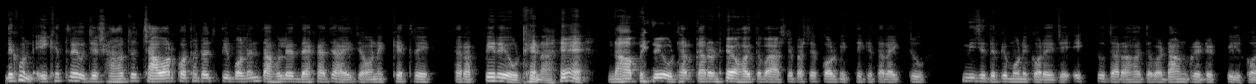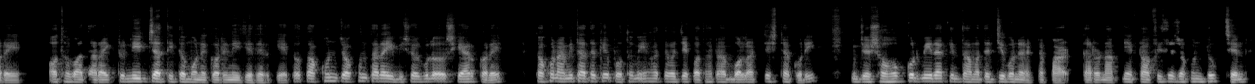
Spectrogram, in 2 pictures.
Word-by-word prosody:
দেখুন 160 +6 +5
এই 140 - +2
ক্ষেত্রে 165 +1 -2
ওই - - -1
যে - - +6
সাহায্য 130 +2 -1
চাওয়ার 140 +1 +8
কথাটা 155 0 +2
যদি 155 0 -2
বলেন 145 +4 +3
তাহলে 130 +2 +2 0.2
দেখা 120 - +1
যায় - - +3
যে, - - 0
অনেক 125 0 -4
ক্ষেত্রে 130 - +1 0.3
তারা 120 - +1
পেরে 170 -2 +8
ওঠে 105 - +3
না। 100 - -2
হ্যাঁ? - - +6 0.4
না 125 - +5
পেরে 155 - +3
ওঠার 135 +2 -1
কারণে 135 -1 +2 0.2
হয়তোবা 120 0 +3
আশেপাশের 115 - -4
কর্মীর - - +1
থেকে - - -6
তারা - - +1
একটু 125 +3 -6 0.5
নিজেদেরকে 145 -3 0
মনে 125 -1 -1
করে - - +3
যে, - - -1
একটু 150 - -11
তারা 115 - +1
হয়তোবা 120 -1 -2
ডাউনগ্রেডেড 120 -1 -2
ফিল 105 - -3
করে 105 -2 0 0.4
অথবা 125 0 -3
তারা 110 0 0
একটু 110 +5 -7
নির্যাতিত 135 -2 +2
মনে 110 -2 -2
করে 110 0 0
নিজেদেরকে। 105 - -4
তো - - -2
তখন 160 +4 -4
যখন 145 +4 -1
তারা 145 0 +2
এই - - -3
বিষয়গুলো 130 +3 -1 0.2
শেয়ার - - 0
করে - - +1 0.4
তখন 135 +4 -2
আমি 140 +1 -2
তাদেরকে 145 +2 -1
প্রথমেই 140 +3 -4
হয়তোবা 135 -2 -3
যে 130 - -1
কথাটা 120 +2 -3
বলার 115 - 0
চেষ্টা 140 -2 -5
করি - - -5 0.5
যে, 130 - +1
সহকর্মীরা 140 +3 0
কিন্তু 135 -3 -6
আমাদের 115 +1 -4
জীবনের 125 -5 -1
একটা - - -10
পার্ট। - - -3
কারণ 105 0 -2
আপনি 105 - -16
একটা 115 - -4
অফিসে 130 +4 -6
যখন 130 +2 -5
ঢুকছেন, 140 -5 -1
130 Hz, 190 wpm, -22 LUFS, 120-140 Hz, 0.5 s, চাওয়ার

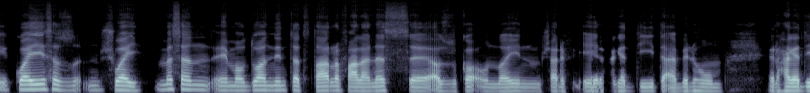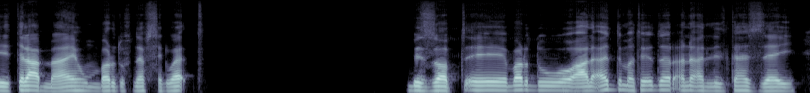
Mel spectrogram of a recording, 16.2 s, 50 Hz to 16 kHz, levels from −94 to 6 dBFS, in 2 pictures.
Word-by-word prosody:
كويسة 155 +1 +2
ز 135 -1 -10 0.2
شوية، 135 -2 0 0.2
مثلًا 150 -2 -4 0.2
موضوع 130 +1 -1
إن 135 0 -5
أنتَ 135 0 -4
تتعرَّف 125 -1 -1
على 115 0 +2
ناس، 125 +1 -6
أصدقاء 110 +1 -2
أونلاين 110 0 -5
مش 105 - -13
عارف 110 -1 -5 0.2
إيه 115 0 -2
الحاجات 115 -1 -7
دي، 110 +1 -8
تقابلهم 110 0 -5 0.5
الحاجات 120 +1 +1
دي، 120 0 +1
تلعب 130 0 +7
معاهم 115 +2 +1
برضه 120 +1 +1
في 120 - -16
نفس 120 -1 -3
الوقت. 120 +2 0 2.1
بالضبط، 125 -1 +4
آآ 135 -1 +4
برضه 130 -2 +2
على 120 +1 +6
قد 140 +2 0
ما 135 -3 -2
تقدر 140 +1 -1
أنا 130 -1 -1
قلِّلتها 115 +1 -4
إزاي؟ 115 -1 -1
120 Hz, 135 wpm, -23 LUFS, 115-135 Hz, 2.1 s, تلعب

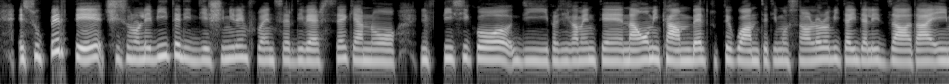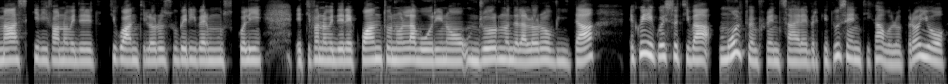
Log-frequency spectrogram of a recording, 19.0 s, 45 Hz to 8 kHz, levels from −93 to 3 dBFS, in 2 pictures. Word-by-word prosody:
e 210 - +1
su 225 +4 0
per 330 +1 +4
te 220 -2 +6
ci 215 - -5
sono 205 0 -2
le 205 0 +1
vite 250 +4 +2
di 215 -3 -2
10.000 205 +3 -1
influencer 200 -3 -3
diverse, 190 +3 -1
che 200 - -3
hanno 185 -2 -1 0.2
il 200 - -3
fisico 210 -2 +1
di, 190 0 -4
praticamente, 190 0 -1
Naomi 195 +3 +3
Campbell, 190 0 +4
tutte 195 +1 -6
quante, 190 0 +1
ti 190 - -8
mostrano 190 0 -3
la 200 - 0
loro 210 - +1
vita 205 -1 -3
idealizzata 190 -1 +1
e 185 0 +1
i 190 - -1
maschi 200 +2 +1
ti 195 - -4
fanno 190 0 -2
vedere, 185 0 -3
tutti 180 - -16
quanti, 195 -2 +1
i 190 - -7
loro 190 +1 -2
super 195 0 -4
iper 195 -1 -2
muscoli, 195 +1 -2 0.3
e 185 +2 -7
ti 190 - -12
fanno 205 -2 0
vedere 190 0 +1
quanto 205 +2 +3
non 195 0 +1
lavorino 190 -1 +1
un 195 0 0
giorno 200 +2 +2
della 185 -2 0
loro 190 +2 0
vita, 185 +5 +2 0.3
e 220 - -6
quindi 290 0 +5
questo 245 0 0
ti 215 - -7
va 200 -1 +4
molto 235 +3 +2
a - - -1
influenzare, 180 0 -3
perché 180 +2 -9
tu: 255 - -2
"Senti 205 -7 -3
cavolo, 165 -6 -3
però 185 +9 -4
io 235 -5 +3
195 Hz, 210 wpm, -23 LUFS, 185-205 Hz, 0.3 s, te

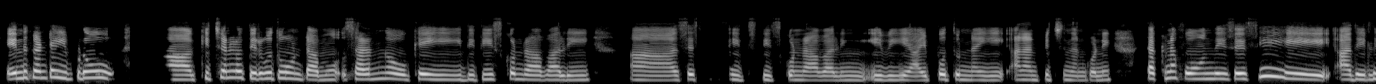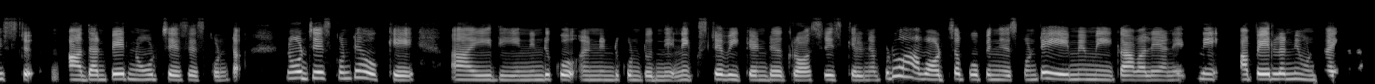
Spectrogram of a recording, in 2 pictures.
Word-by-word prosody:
ఎందుకంటే, 305 +3 +3
ఇప్పుడూ 290 +4 +1 0.8
ఆహ్, 220 -1 +3
కిచెన్‌లో 310 +3 +2
తిరుగుతూ 270 +2 +3
ఉంటాము. 220 -3 -1 0.2
సడెన్‌గా 250 +2 +1
ఓకే, 235 +3 +3 0.3
ఇది 220 +1 -5
తీసుకొని 235 +1 -2
రావాలి. 210 -1 -2 0.6
ఆహ్, 200 -1 -3
సెసమీ 235 -1 0 0.3
సీడ్స్ 215 -4 -6
తీసుకొని 210 0 -5
రావాలి. 195 0 -4 0.3
ఇవి 205 -1 -1 0.2
అయిపోతున్నాయి, 205 0 -1 0.2
అని 220 - -1
అనిపించింది 210 0 -5
అనుకోండి. 195 +1 -5 0.4
టక్కున 275 +3 +2
ఫోన్ 255 -1 +3
దీసేసీ, 255 - +4 0.8
అది 230 0 +3
లిస్ట్ 255 - -6 0.5
ఆహ్, 215 -1 +3
దాని 220 -1 +2
పేరు 245 0 +7
నోట్ 220 0 -3
చేసేసుకుంట. 200 -2 -1 0.6
నోట్ 290 -2 +4
చేసుకుంటే 285 +2 +1
ఓకే. 220 -2 +1 0.6
ఆహ్, 215 -1 +1
ఇది 210 0 -5 0.2
నిండుకొ 230 - +2 0.2
ఆహ్, 210 - -5
నిండుకుంటుంది. 200 -2 -4
Next 210 +3 -2
weekend 210 0 -1 0.2
గ్రోసరీస్‌కెళ్ళినప్పుడు. 205 - -1 0.2
ఆ - - +1
వాట్సాప్ 225 +1 0
ఓపెన్ 220 0 -4
జేసుకుంటే, 220 +6 0 0.2
ఏమేమి 230 -1 -1 0.2
కావాలి 205 0 0
అన్నిట్ని 245 +5 -4 0.3
ఆ - - +1
పేర్లన్నీ 245 +1 +6
ఉంటాయి 210 -1 -2
కదా. 425 - -20
220 Hz, 115 wpm, -21 LUFS, 205-250 Hz, 0.8 s, పేరు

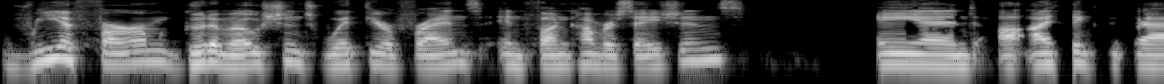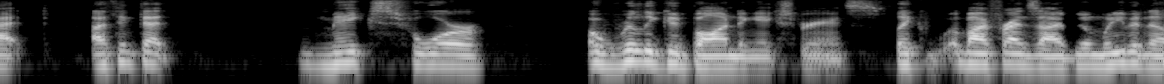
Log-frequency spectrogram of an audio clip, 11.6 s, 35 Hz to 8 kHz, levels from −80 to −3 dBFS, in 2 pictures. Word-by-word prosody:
reaffirm 150 -3 +1
good 130 +5 -1
emotions 130 +2 +1
with 120 +2 -5
your 120 -4 -1
friends 115 +4 0
in 120 -2 -5
fun 115 +1 0
conversations, 125 - -3 0.6
and 120 -3 +3
uh, 115 0 +3
I 125 - +6
think 130 0 -5 0.2
that 115 -1 +3 0.3
I - - +4
think - - -8
that - - +1 0.6
makes 130 +3 -4
for 120 -3 0 0.5
a 135 - +1
really 145 +4 +2
good 130 -2 -1
bonding 110 -2 +4
experience, 100 - -8
like, 125 -1 -1
w 115 - -10
my 130 -2 +7
friends 125 -2 +3
and 105 - +5
I've 105 - -1
been 115 0 -1
we've 130 +4 +1
been 140 - 0
to 110 - +2
125 Hz, 175 wpm, -24 LUFS, 115-135 Hz, 0.6 s, my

